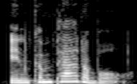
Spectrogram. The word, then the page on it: incompatible: ìnkəmpǽtəbl; インコンパァタボォ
